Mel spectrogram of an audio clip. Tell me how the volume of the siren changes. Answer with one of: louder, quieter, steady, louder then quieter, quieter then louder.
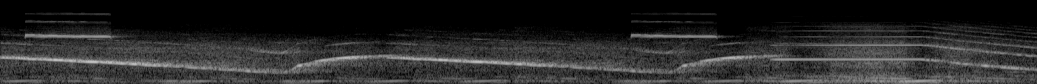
quieter.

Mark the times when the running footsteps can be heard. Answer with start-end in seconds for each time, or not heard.
not heard.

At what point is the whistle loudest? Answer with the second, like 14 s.
1 s.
